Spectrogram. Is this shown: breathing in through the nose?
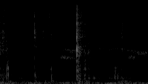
no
